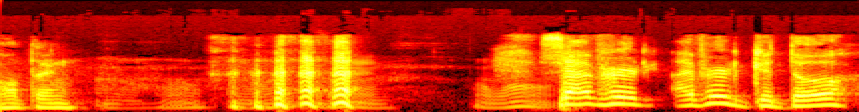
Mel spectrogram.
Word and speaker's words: Gadot: I think I heard her say Gadot somewhere, and then everybody's like, no, it's Godot.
